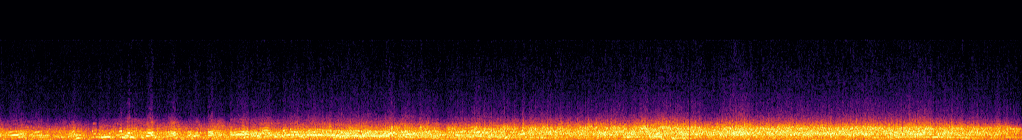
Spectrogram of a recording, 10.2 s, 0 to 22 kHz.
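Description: A large studio audience laughing steadily for the whole stretch after a punchline, many voices blended into one sustained wash, heard on a narrow-band 1940s radio broadcast recording.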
